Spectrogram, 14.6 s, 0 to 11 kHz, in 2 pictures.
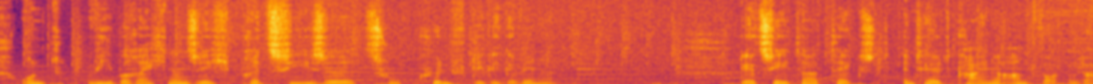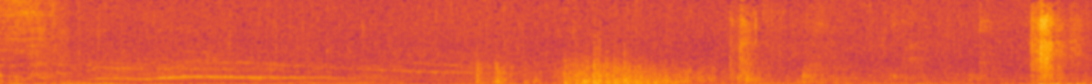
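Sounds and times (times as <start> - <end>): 
speech: 0.1 - 4.0, 4.9 - 7.9
steady rain: 0.6 - 14.5
thunder rumbling as a storm front crosses a city: 1.2 - 14.5
wailing siren-like tone: 7.3 - 11.1.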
